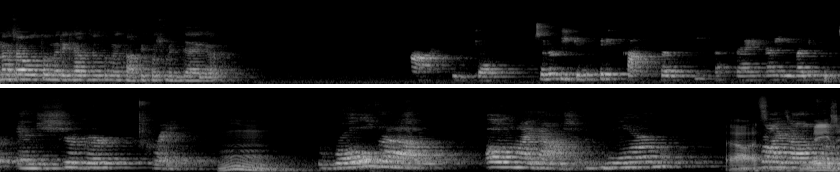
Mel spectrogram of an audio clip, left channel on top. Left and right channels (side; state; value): both; different; correlation 0.01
